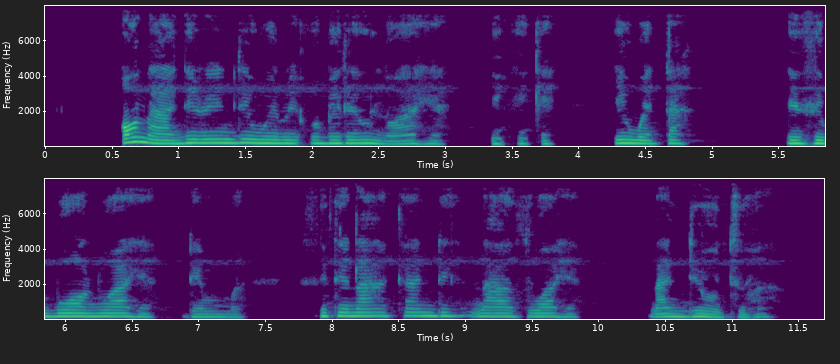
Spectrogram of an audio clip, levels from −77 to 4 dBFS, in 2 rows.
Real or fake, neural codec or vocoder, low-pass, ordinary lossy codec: real; none; none; none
